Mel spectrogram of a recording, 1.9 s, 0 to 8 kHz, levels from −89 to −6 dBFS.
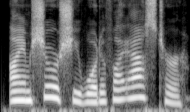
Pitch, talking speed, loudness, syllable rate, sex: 215 Hz, 285 wpm, -15 LUFS, 5.9 syllables/s, female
